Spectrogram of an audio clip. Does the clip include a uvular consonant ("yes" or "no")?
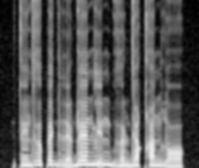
yes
